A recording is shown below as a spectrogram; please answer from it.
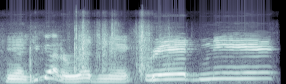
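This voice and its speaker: A man's voice: a little high, big pitch swings, a little slow, highs cut off, background noise. A man hosting a garage build video, chatting and teasing his helper in casual shop talk. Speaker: host of a rat rod build video. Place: home garage workshop.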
